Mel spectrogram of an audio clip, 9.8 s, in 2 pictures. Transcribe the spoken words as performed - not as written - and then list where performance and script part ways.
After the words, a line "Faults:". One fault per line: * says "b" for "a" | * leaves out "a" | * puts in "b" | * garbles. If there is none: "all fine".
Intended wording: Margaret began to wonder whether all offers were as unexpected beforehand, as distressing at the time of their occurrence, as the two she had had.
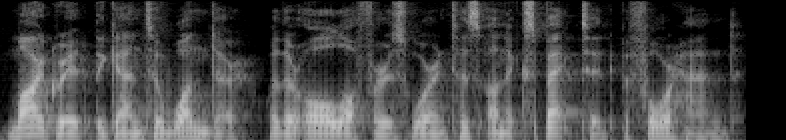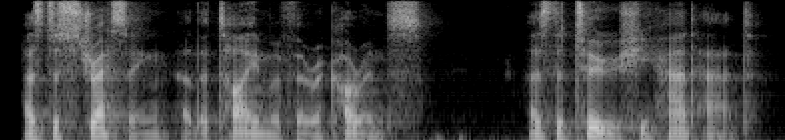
Margaret began to wonder whether all offers weren't as unexpected beforehand, as distressing at the time of their occurrence, as the two she had had.
Faults:
* says "weren't" for "were"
